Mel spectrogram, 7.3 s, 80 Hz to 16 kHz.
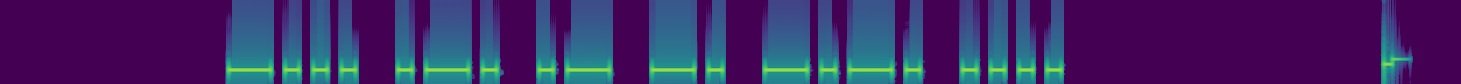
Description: Morse code, heard as a keyed tone, about 17 wpm, 700 Hz. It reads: BRANCH
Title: Six Letter Words - 17wpm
